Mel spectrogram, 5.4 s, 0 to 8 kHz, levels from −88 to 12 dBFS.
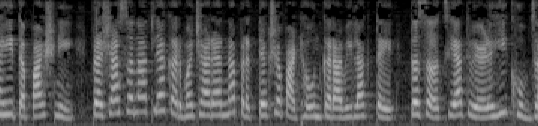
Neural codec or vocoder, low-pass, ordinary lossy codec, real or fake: none; none; none; real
